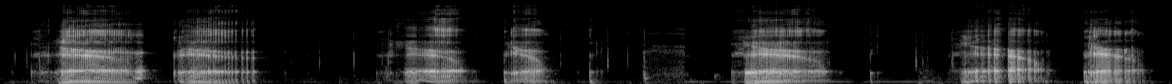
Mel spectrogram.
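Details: Repeated uncontrollable belching with nausea in a bloated woman after eating pasta, who cries for help: eight loud, drawn-out burps in about twelve seconds, in quick succession with brief pauses.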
